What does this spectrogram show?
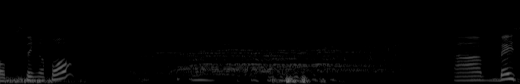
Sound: cheers

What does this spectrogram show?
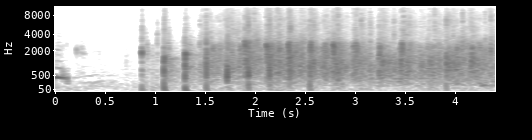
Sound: applause

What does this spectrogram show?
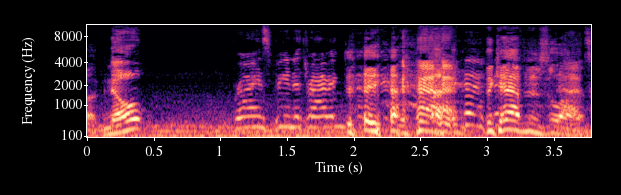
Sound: laughter drowns out speaker

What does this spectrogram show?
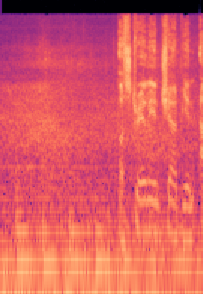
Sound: vehicles whooshing

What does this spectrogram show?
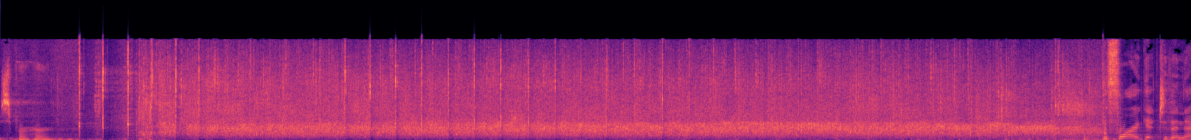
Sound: applause

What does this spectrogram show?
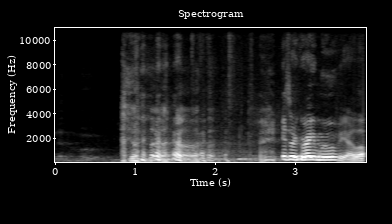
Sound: Michael laughs

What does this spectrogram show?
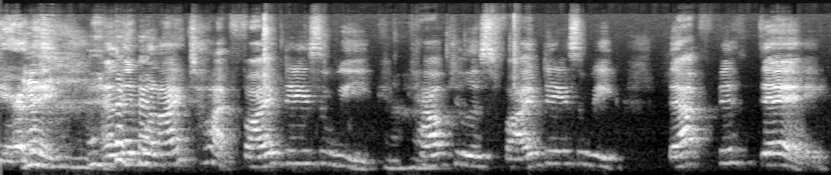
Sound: laugh

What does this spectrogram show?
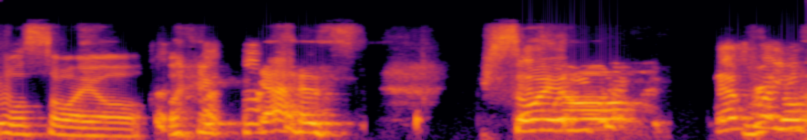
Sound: group chattering

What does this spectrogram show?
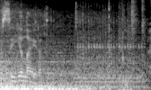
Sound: loud rumbling

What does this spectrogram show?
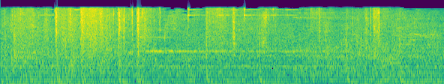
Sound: gun firing

